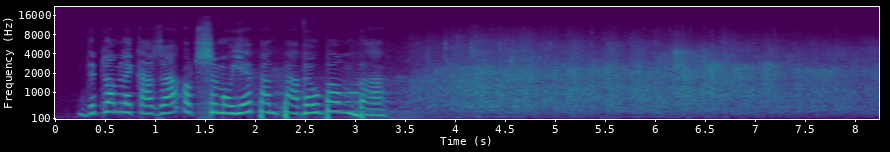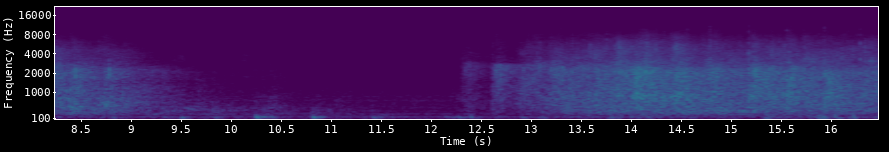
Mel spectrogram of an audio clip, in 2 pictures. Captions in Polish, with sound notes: Dyplom lekarza otrzymuje Pan Paweł Bomba. [oklaski]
